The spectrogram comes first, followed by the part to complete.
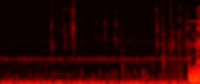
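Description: A few light, scattered clicks from a hot glue gun being squeezed and handled as spots of glue are put on lace ribbon.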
